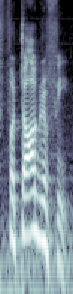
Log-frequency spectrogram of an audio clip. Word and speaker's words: photography: I pronounce this as photography. How do I pronounce? Photography. And how many syllables do I have here? Photography. 4 syllables. But in this case, I stress on the second syllable.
